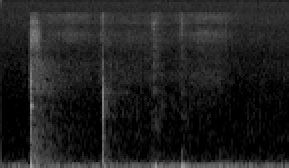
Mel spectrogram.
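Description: Snooker balls knock against each other and the cushions.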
